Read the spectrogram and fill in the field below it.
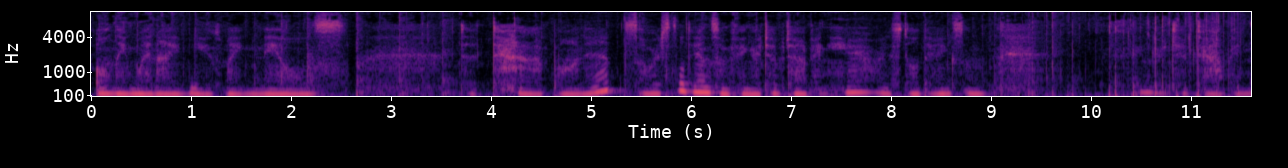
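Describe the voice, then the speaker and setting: A woman's voice: deep voice, steady tone, takes it slowly, background noise. A woman whispering repetitive ASMR trigger phrases over tapping and lid sounds. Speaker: ASMR creator.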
